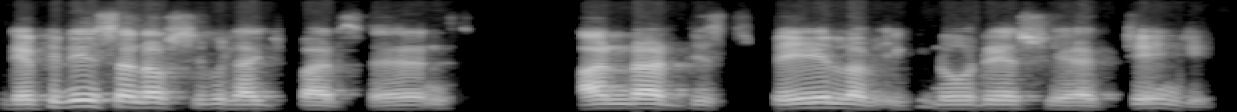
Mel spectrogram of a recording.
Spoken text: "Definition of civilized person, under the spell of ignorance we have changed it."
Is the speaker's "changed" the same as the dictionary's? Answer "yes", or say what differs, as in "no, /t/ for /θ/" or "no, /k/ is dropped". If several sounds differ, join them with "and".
no, /d/ is dropped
